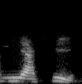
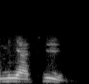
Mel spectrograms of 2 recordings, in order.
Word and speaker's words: Miadti: Le compteur, c'est à Miati. À Miati. M-I-A-D-T-I.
